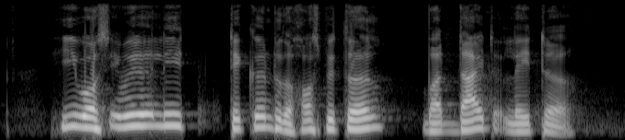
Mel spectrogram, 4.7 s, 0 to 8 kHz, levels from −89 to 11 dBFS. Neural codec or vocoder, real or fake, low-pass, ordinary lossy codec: none; real; 7.2 kHz; none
